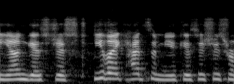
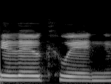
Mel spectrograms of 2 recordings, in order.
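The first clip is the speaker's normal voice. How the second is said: very flat, dead flat monotone; 2 semitones lower, 4 dB quieter than usual. Imitating a character from Daria greeting Quinn, Sandy monotone voice. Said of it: "she would just have this very monotone voice".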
